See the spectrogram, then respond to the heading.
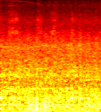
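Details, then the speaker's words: JCB Fastrac tractor under way just after water pump replacement: heavy rough low rumble and clatter with vibration over engine drone; transmission oil pressure warning buzzer earlier; owner suspects rear differential failure, unconfirmed. "something has gone majorly in probably the rear diff let's make it over a racket bit of a vibration so my guess is the rear dish"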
